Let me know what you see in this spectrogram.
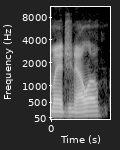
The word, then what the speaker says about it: Manganiello: But when we get to the third one, Joe Manganiello, I think is how you say his name. – Yes.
